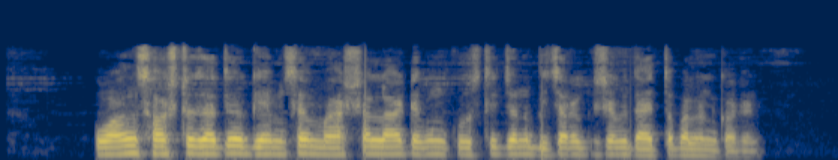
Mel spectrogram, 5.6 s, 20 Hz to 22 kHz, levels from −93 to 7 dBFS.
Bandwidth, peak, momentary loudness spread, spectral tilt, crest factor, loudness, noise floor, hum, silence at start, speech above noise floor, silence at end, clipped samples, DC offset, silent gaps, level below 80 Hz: 8 kHz; -2 dBFS; 10 LU; -5 dB/octave; 16 dB; -18 LUFS; -66 dBFS; none; 0.65 s; 49 dB; 0.55 s; under 0.1%; under 0.1%; none; -58 dBFS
